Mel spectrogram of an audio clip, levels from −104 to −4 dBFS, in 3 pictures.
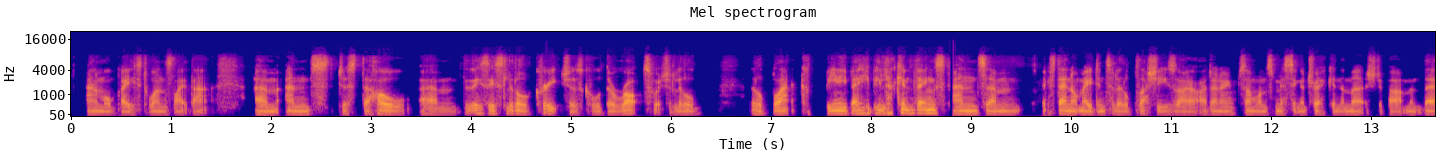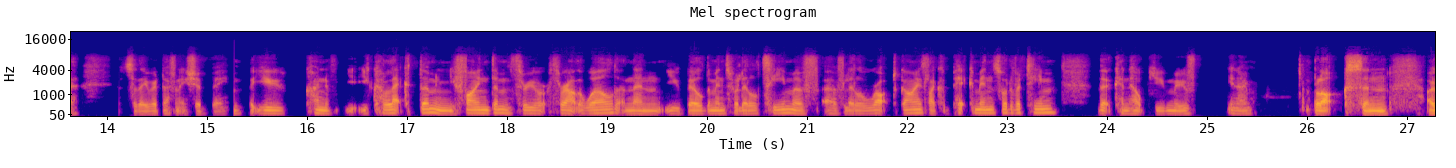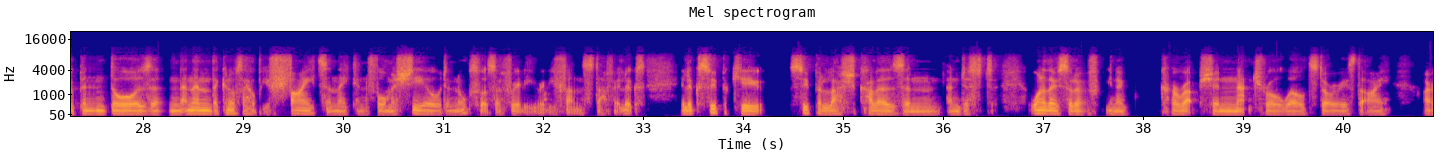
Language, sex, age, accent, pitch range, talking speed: English, male, 20-39, British, 85-105 Hz, 220 wpm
